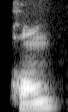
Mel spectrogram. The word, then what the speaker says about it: hong: he didn't know better hong that is how you say red in chinese h-o-n-g second tone the romanticized version opinion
